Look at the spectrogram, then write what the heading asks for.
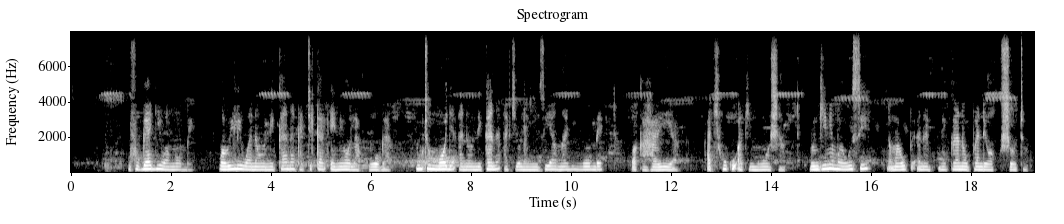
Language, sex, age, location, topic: Swahili, female, 18-24, Mombasa, agriculture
